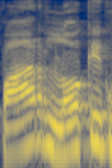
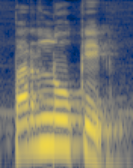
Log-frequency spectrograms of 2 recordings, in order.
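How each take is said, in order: First: पारलौकिक with a long aa, paar-laukik; पारलौकिक with a long opening aa; correct form paarlaukik. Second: परलौकिक with a short first a, par-laukik; परलौकिक with a short opening syllable; wrong form parlaukik. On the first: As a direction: stretch the first vowel in पारलौकिक. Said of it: "पारलौकिक होता है वो". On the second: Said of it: "परलौकिक ऐसे नहीं होता". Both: Shown as a demonstration.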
